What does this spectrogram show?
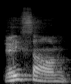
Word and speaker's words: JSON: JSON, or some people pronounce it like name Json, stands for JavaScript Object Notation.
